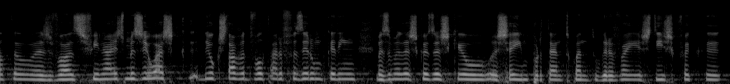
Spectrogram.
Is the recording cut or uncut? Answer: cut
